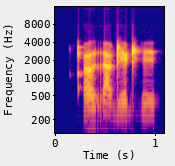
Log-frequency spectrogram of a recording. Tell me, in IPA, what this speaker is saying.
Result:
qʼ ɯ r a ɖ e ɖʱ e

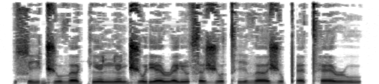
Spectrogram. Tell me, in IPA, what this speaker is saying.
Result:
ɬ i d͡ʒ u ð ɜ kʲ ɛ̃ ɲ ɛ̃ d͡ʒ ʊ ɾʲ ɛ ɹ ɛ ɾʲ ũ s ə ʒ ʊ tʰ i ð ɜ ʒ ʊ pʼ ɛ tʰ ɛ ɹ u

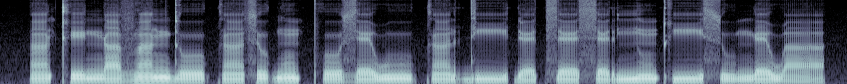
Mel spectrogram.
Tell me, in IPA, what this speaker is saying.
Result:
ã˨ kʰ e˨ ŋ a˨ v ã˦ ŋ d oː˨ k ã˨ s ʊ˦ ɡʷ ũ˦ pʰ o˨ z ɛ˨ w uː˦˨ k ã˦ r d iː˦˨ ɗ ɛ˨ t͡s ɛ˦˨ s ɛ˦ r ɲ ũ˦ kʼ iː˦ s u˨ ŋ ɛ˦ w a˨

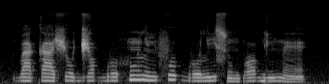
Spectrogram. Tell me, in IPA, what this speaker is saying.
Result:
b a˨ k a˨ ʃ o˨ d͡ʒ ɔ˨ ɡ͡b o˨ h ũ˧ l ĩ˧ f o˦ ɡ͡b o˧ l i˧ s ũ˨ ɡ͡b ɔ˧ ɡ ĩ˧ m ɛ̃˨

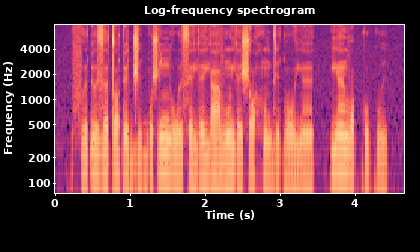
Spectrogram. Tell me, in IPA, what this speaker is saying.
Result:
f ɨ˨˦ ɗ ɨ˧ z ə˧ t ɔ˨ ɗ e˨ d͡ʒ i˨˦ b o˨ ʃ i˦ ɲ u˧ w ɨ˨ s e˨ j e˦ j aː˧ v ũ˧ j e˧ ʃ ɔ˧ h ũ˨ d i˦˨ ɗ oː˨ j ɛ̃˧ | j ɛ̃˦ v ɔ˧ k u˨ kʷ i˨

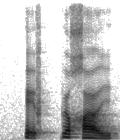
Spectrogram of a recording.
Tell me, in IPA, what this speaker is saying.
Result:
ḛ f pː ʉ χ ɐ i̯

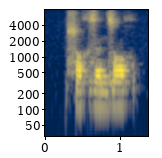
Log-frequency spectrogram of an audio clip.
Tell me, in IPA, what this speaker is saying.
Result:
ɬ ɒ x z ə˞ n z ɔ x

